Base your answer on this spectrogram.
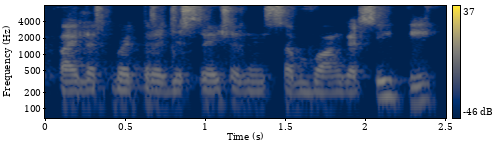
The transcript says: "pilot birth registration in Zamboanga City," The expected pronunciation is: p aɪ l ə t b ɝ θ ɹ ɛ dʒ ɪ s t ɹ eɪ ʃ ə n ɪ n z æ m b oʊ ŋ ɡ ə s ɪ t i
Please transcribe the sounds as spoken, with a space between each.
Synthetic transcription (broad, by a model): p aɪ l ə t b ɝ t ɹ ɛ dʒ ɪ s t ɹ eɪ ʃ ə n ɪ n s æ m b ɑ ŋ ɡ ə s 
